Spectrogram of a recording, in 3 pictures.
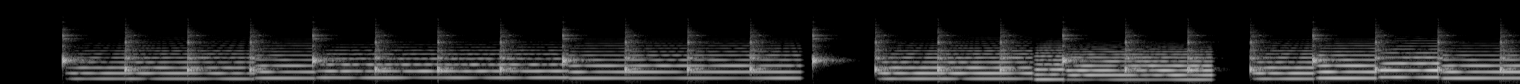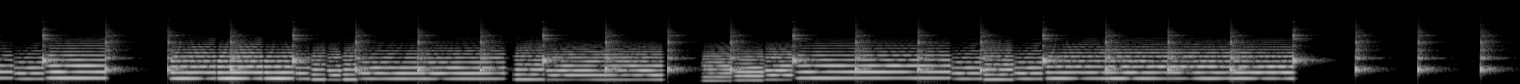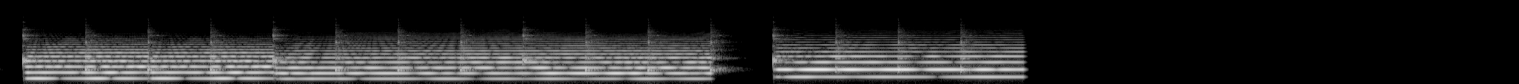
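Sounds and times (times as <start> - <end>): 
MIDI baritone sound: 0.6 - 8.0, 8.8 - 16.3, 16.9 - 28.2, 30.6 - 37.6, 38.2 - 40.7.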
